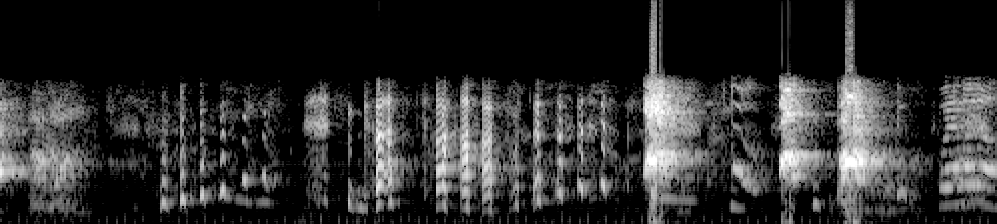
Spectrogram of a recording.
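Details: A one-year-old miniature pinscher named Tigger chases a flashlight spot indoors as the dog Nero looks on; a man's rapid commands fill the first seconds, then three loud, harsh barks about half a second to a second apart.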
